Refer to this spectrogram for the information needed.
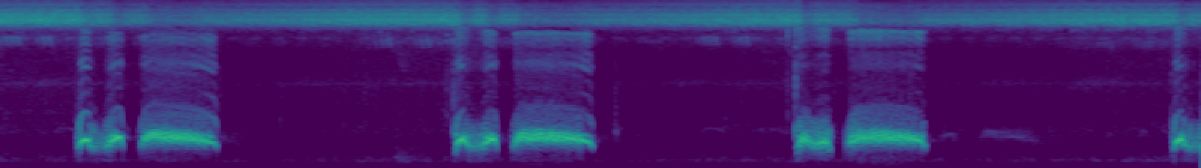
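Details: Spotted dove serving as a decoy to catch wild doves, with a medium-pitched, lightly phrased voice: three phrases about every two and a half seconds, each a wavering double note and a long level coo, plus the onset of a fourth.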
